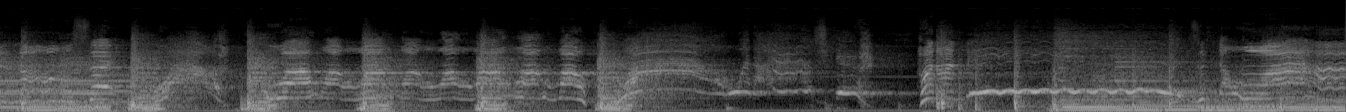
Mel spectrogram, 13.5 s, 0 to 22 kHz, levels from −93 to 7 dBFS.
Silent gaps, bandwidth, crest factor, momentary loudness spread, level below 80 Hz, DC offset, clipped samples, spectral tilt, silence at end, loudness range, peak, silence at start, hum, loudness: none; 15.5 kHz; 16 dB; 10 LU; -48 dBFS; under 0.1%; under 0.1%; -6.5 dB/octave; 0 s; 5 LU; -18 dBFS; 0 s; none; -36 LUFS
